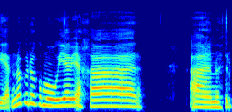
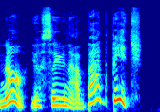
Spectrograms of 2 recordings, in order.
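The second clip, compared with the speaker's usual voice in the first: put-on girlish, enthusiastic, eager insistence. Retelling a video where a costumed girl answers her dad, imitating her enthusiasm. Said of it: "repetía con mucho entusiasmo".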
